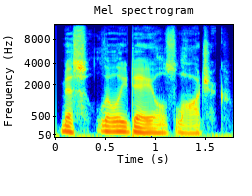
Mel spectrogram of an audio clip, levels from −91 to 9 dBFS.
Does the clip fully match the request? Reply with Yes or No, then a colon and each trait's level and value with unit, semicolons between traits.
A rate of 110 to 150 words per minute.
Yes: slow, 135 wpm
